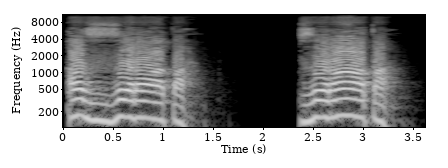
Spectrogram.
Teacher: بالإشمام إشمام الصاد صوت الزاي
